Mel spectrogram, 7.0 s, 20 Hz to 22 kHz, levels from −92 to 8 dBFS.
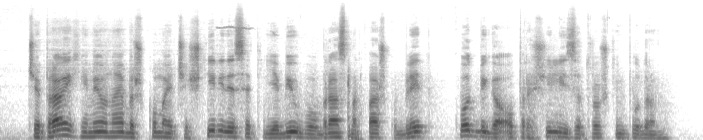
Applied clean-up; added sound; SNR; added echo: neural mask model RNNoise.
